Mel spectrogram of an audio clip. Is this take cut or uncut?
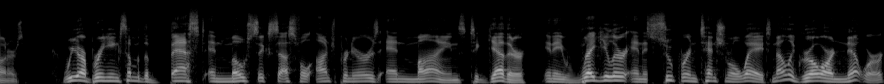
cut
